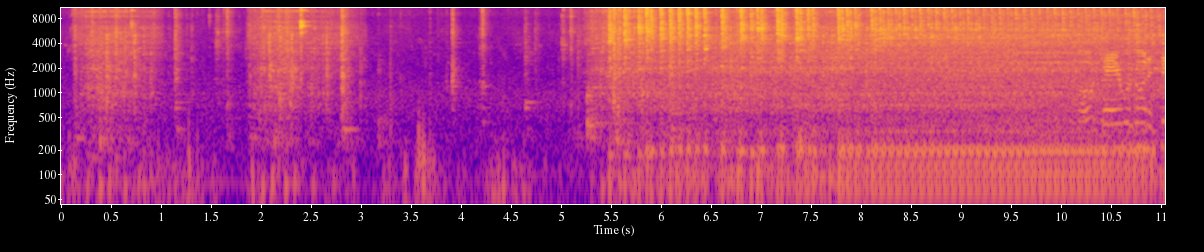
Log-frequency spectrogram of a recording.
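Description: Exmark Viking Hydro mower engine, heard after some clatter and background talk, then firing up around midway and idling steadily with a loud, close rumble.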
